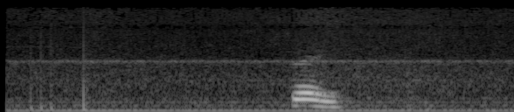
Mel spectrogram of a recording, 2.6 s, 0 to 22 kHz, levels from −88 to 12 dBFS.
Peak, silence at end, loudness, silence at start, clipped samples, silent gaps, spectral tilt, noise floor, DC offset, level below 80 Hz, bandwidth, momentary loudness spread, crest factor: -10 dBFS; 0.65 s; -24 LUFS; 0.4 s; under 0.1%; none; -6.5 dB/octave; -46 dBFS; under 0.1%; -48 dBFS; 16.5 kHz; 25 LU; 20 dB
